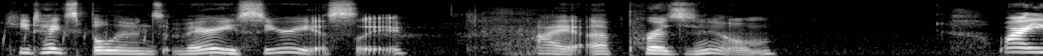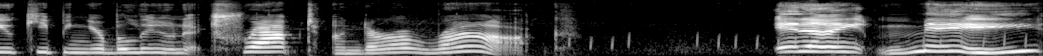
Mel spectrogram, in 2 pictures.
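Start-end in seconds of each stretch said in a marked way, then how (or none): 9.1-10.4 super thick, high southern drawl, stretched "me". Asked why his balloon is trapped under a rock, a character answers in a super southern accent. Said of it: "with a super southern accent".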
